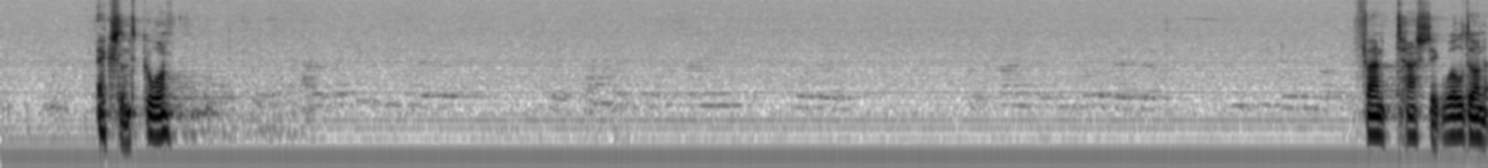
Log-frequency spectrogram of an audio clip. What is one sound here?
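A man speaks into a microphone over loudspeakers in a large echoing hall, with long pauses.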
